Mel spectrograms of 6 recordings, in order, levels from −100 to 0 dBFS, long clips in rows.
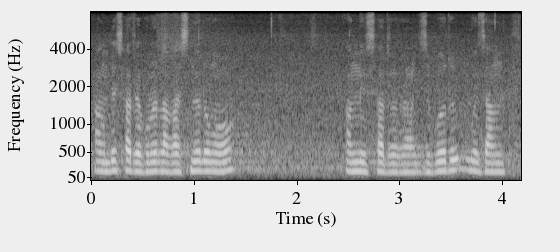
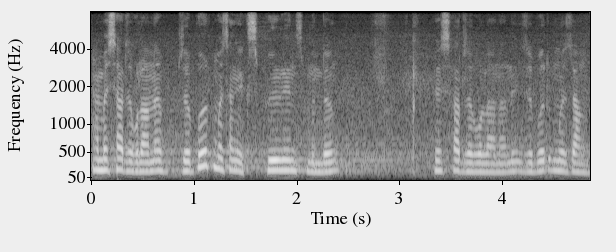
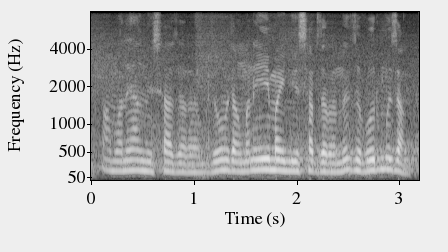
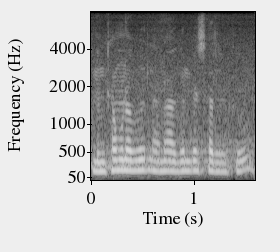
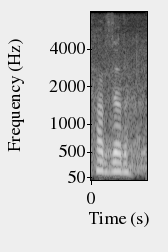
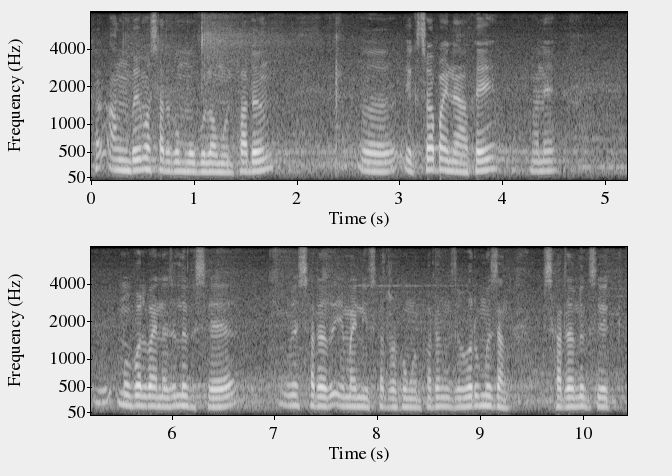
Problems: low volume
